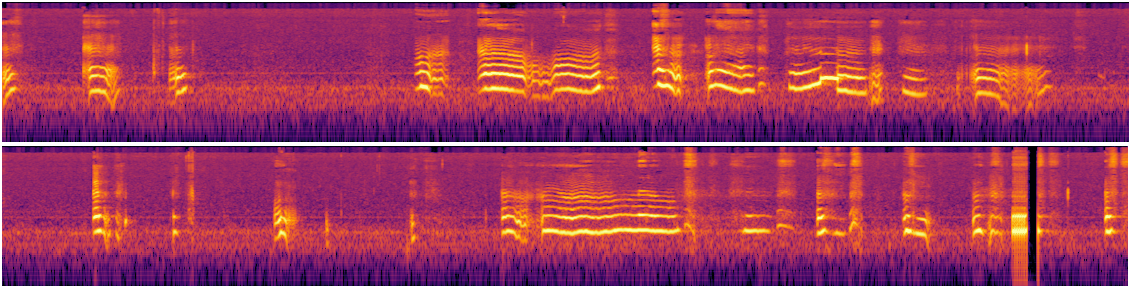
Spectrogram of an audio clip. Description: just a cat soothing a crying baby back to sleep, pets are so wonderful i hope this brings a smile to peoples faces.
